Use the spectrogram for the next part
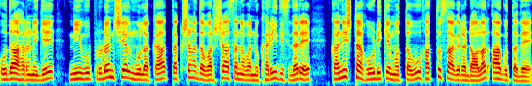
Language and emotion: Kannada, neutral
